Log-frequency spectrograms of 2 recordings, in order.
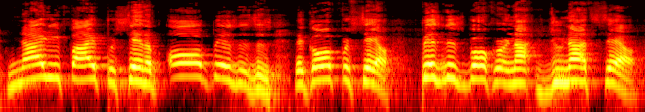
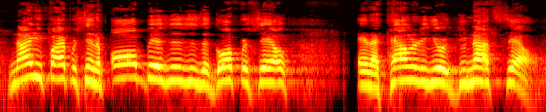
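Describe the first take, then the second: First: It is said slowly. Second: It is said at normal speed.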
